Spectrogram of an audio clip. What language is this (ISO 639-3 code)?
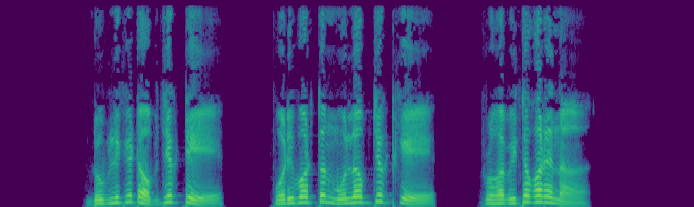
ben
